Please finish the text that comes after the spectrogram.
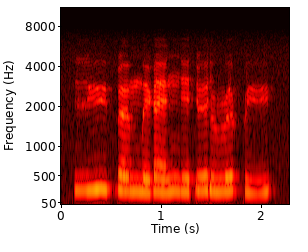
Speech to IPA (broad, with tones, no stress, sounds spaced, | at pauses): ɣ yː˧˥˧ ɓ œ˧ m ɪ˨˩˦ ɽ ɛ˨˩˦ ŋ ɪː˧ ɗ ʏ˧˥˧ ɾ y˧ ɭ ʏ˧˥˧ ʈ y˨˩˦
